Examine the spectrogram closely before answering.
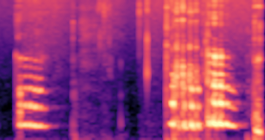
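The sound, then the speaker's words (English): Cat making cute little meows: a short faint meow, a pause, then a louder, longer drawn-out meow with a rough, purring edge. “have videos of this cat just like making the cutest little meow noises”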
